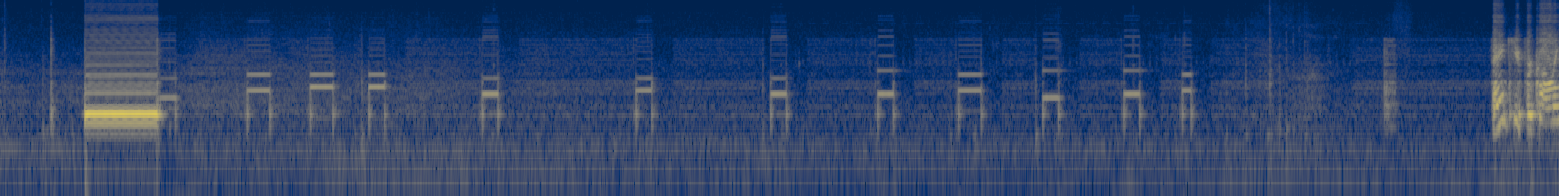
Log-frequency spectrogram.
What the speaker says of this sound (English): So now we will make a telephone call. I'll use the speakerphone because this way you can hear it.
